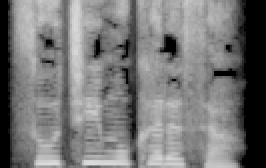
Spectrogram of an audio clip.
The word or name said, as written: ಸೂಚೀಮುಖರಸ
